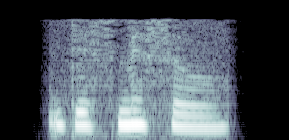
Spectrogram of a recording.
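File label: "dismissal", English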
